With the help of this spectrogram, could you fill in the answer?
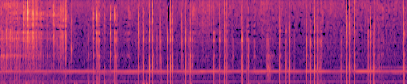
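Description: Long nails tap and scratch across the surface of a round, solid wooden tree slice with a bark rim, held in both hands. Quick, dry, sharp clicks come in irregular clusters over soft, bright scratching, with a faint steady hum underneath.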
